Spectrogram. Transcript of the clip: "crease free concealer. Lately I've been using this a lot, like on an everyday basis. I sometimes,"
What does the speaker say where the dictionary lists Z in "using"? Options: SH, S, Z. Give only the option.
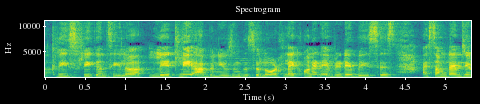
Z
